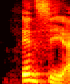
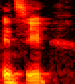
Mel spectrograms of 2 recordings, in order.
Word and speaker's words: INSEAD: And so what I looked at is a study that was done at, do I pronounce it INSEAD or INSEAD? Anyway, the Research Institute. – I'll tell you. – INSEAD. I think it's pronounced INSEAD, which looked at what happens when people need to develop ideas at a company.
